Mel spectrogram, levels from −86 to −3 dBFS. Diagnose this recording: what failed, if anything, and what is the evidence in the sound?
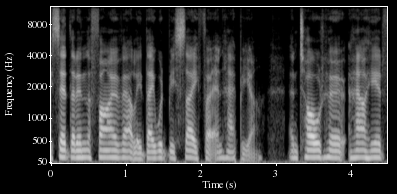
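Listening through the speech, nothing stood out that would point to a failure at any stage of the chain.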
